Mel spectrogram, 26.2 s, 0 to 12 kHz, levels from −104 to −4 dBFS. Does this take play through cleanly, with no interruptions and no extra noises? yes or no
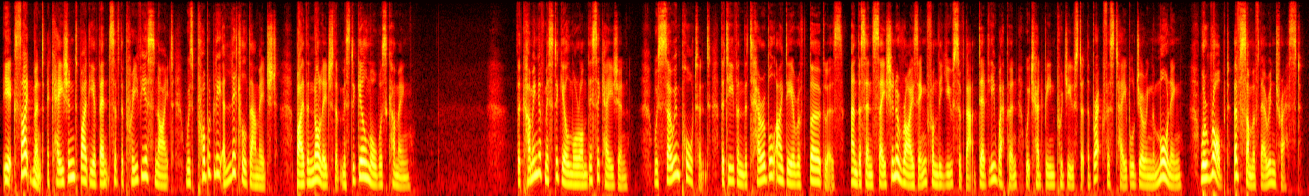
yes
